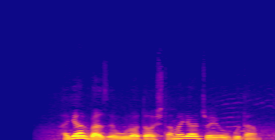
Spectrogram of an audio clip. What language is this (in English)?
Persian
